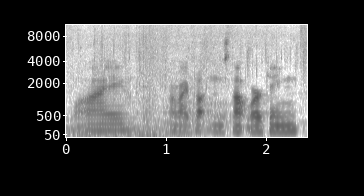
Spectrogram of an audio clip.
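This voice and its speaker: A man's voice: medium pitch, flat delivery, unhurried, background noise. A man giving casual gameplay commentary, often muttering to himself. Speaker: gamer playing and commenting.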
